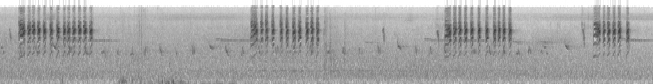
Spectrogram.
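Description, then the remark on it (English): Four bursts of rapid, high-pitched chattering calls from an eastern double-collared sunbird foraging among acanthus flowers in Kenya, each lasting about a second, clear over a soft outdoor background with occasional faint chirps between. “And last but not least, we have the calls of an eastern double-collared sunbird.”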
